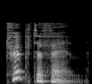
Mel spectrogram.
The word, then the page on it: tryptophane: British English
